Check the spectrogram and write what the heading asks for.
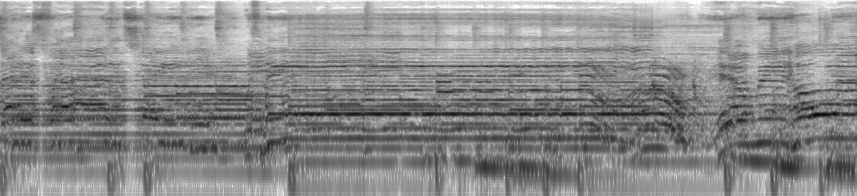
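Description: Live band music: electric guitars with a man singing, in a country style. There is a sweeping slide down and back up in pitch near the end.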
